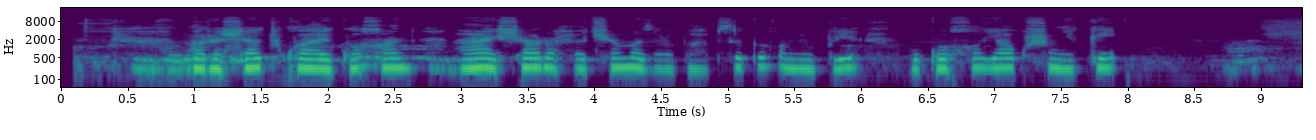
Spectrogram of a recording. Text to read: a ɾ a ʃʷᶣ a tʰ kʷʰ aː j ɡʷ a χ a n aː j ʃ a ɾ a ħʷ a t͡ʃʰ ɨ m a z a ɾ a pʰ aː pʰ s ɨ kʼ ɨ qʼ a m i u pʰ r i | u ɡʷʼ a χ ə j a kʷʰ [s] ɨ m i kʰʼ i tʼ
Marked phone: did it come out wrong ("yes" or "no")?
yes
